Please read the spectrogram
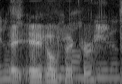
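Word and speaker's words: Edelzwicker: And the wines are not, they're Gewurztraminers, they're Eldervickels, am I saying that right? – Eldervickels. – Edelsvicker? – Yeah, Edelsvicker.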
